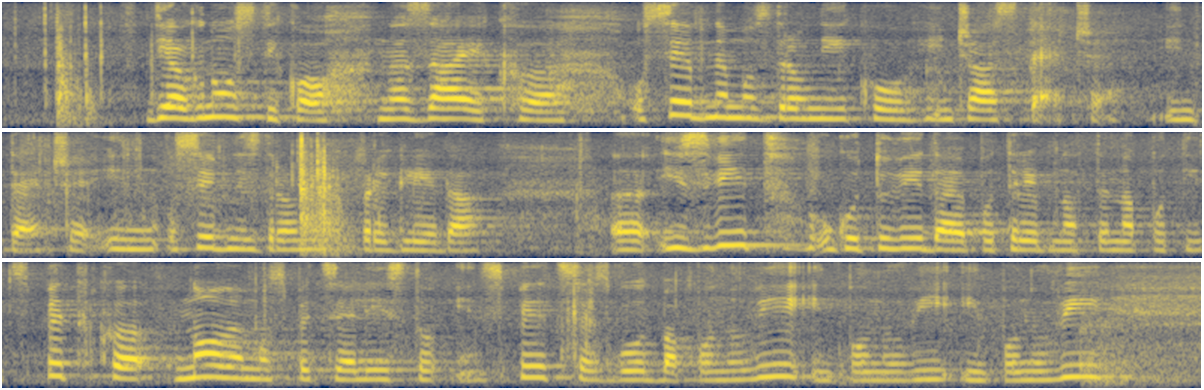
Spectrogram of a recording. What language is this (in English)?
Slovenian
